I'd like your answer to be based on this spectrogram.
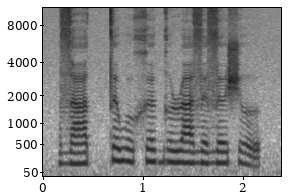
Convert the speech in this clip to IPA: z a tː ə w o x ə ɡ ɤ ɹ a z ə z ə ʃ ɤ

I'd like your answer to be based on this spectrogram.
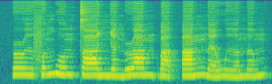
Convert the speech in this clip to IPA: ɹ ɨ˨˩ f ə˧˥ ŋ w o˧ n t̪ aː˧ ɲ ɛ˨˩ ŋ ɹ a˧ m ɓ a˨˩ t̚ ʔ a˧˥ ŋ n ɛ˨˩˨ w ɨ˨˩˨ ə̯ n ə˧˥ m

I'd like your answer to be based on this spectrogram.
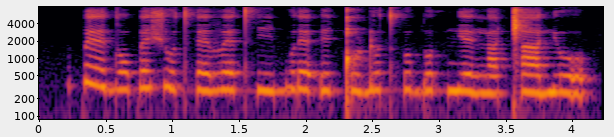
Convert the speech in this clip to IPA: p ɛ d ɔ p ɛ ʃ ʊ tʰ ɛ v ɛ tʰ i b ʊ ɾ ɛ ʔ ɪ ǃ u ɖ ʊ tʰ ʊ b ɾ o θ nʲ ɛ ŋ a ǁ a nʲ o

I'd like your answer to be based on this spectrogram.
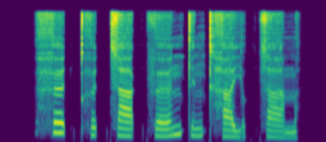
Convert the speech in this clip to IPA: h œː˥ t̚ pʰ ɵ˨˥ t̚ s aː˨ k̚ f œː˨˥ n t̪ ɪ˨˥ ŋ kʰ aː˨˩ j ʊ˨˥ k̚ s aː˨˩ m

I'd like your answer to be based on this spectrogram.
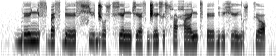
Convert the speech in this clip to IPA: b eː ɲ e s ɓ æ s ɠ eː s ɕ i d͡ʒ oː s xʲ æ ɲ xʲ æː s d͡ʒ e xʲ ɒ s ħ ɒ ħ æː ɲ t͡sʼ eː ɠ iː xʲ eː j u s kʲ ɒ

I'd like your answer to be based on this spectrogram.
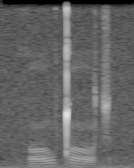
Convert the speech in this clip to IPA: h oː w ǃ oː t͡s

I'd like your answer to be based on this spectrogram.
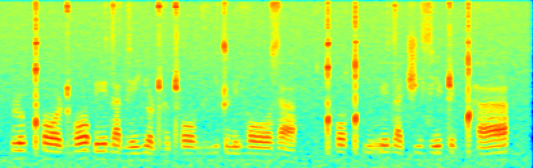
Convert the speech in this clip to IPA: ɭ ʊ ǃʰ ɔː ɖʱ ɔ ʔ e d a d e ʎ ɔ ɖʱ a ʈʰ ɔː ɡʱ i t ʊ ɳ i ɦ ɔː z a | ǃʰ ɔ ǃʰ i r ɪ d a t͡ʃ i z i ʈ ɪ ǃʰ a

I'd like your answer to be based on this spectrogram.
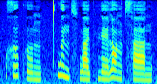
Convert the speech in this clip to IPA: x ɤ˦ pʰ ɤ˨˩ ŋ | t̪ʰ w ə˥˨ n t͡sʰ w a˩ ɪ̯ pʰ ɥ ɛ˨˩ l ɑ˥˨ ŋ t͡sʰ a˨˩ n

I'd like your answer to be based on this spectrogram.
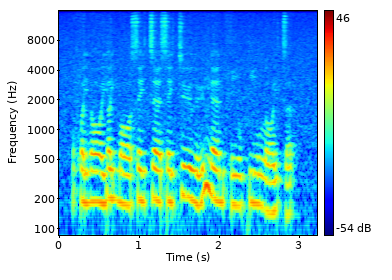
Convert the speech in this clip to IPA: f ɐ˨ j l ɔː˨ j ɐ˧ j m ɔː˨ s e˨ j t͡s ɛː˨ s e˨ j t͡s yː˧ l yː˨˥ ŋ ɛː˧ n h iː˨ w k iː˧ w l ɔː˨˧ j t͡s ɐ˨˥ t̚

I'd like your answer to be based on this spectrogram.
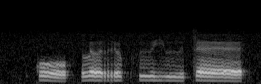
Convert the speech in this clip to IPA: k o | l əː r ø pʰ ɨː j ɨː t ɛː

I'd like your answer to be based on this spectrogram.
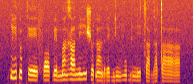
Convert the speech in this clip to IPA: k͡p ĩ˦ ɗ ʊ˦ k eː˨ f ɔ˨ ɓ e˨ m ã˦ ɣ a˦ n iː˦ ʃ ʊ˨ ɗ ã˨ r e˨ ɡ ĩ˨ v u˦ b ɪ˨ n i˨ t͡s a˨ ɡ a˦ t aː˦˨

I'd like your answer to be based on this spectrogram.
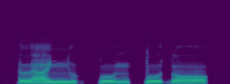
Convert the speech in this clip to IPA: l a˦ ɲ ʊ˦ k͡p o˨ n k͡p o˦ ɗ ɔ˨

